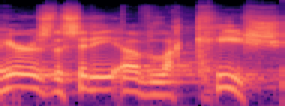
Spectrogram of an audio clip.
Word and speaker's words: Lachish: is the city of lakeish it sounds like something you should eat in the morning right that's how you pronounce it in hebrew let's uh drone over lachish and we'll see what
